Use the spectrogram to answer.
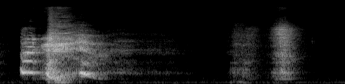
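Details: Person sneezing, then honking their nose: one loud explosive sneeze, then two short softer bursts after a pause; sneezing.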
